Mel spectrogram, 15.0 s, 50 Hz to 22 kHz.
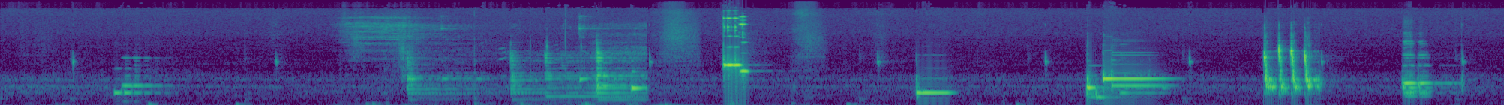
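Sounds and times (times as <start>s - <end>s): phone notification chimes and beeps: 7.2s - 7.6s.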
